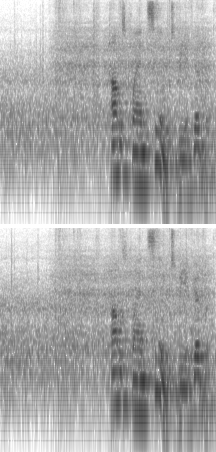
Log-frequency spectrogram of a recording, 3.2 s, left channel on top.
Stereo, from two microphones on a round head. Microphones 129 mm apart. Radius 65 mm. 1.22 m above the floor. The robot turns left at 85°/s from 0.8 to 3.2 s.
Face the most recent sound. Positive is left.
turn(degrees=-55)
